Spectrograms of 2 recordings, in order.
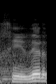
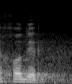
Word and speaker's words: Khodir: satu riwayat ada menyebutkan dibacanya bukan Hilir tapi khodir Hi tidak dinukil satu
